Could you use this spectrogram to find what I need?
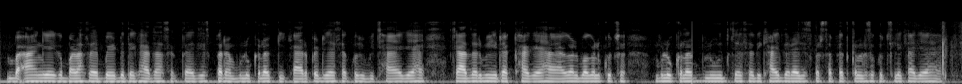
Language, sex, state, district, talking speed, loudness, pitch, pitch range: Hindi, male, Karnataka, Gulbarga, 270 wpm, -18 LUFS, 140 Hz, 140-145 Hz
